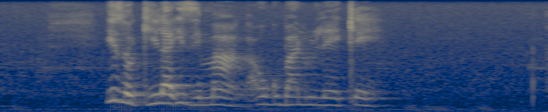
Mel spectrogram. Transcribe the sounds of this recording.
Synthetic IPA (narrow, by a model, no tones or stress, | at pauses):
izoɡ̥ʱilaizimaŋɡʱaok̬uɓalulɛːk̬ɛ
